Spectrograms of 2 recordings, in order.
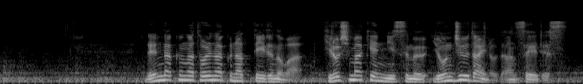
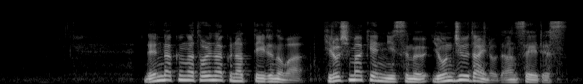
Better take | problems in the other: second | background sound (Drum); 15 dB below the speech

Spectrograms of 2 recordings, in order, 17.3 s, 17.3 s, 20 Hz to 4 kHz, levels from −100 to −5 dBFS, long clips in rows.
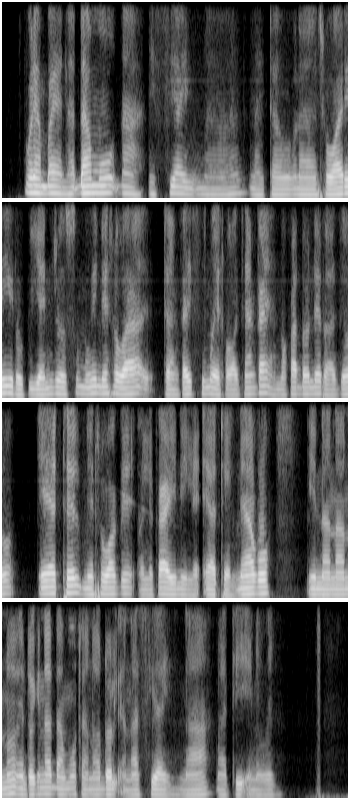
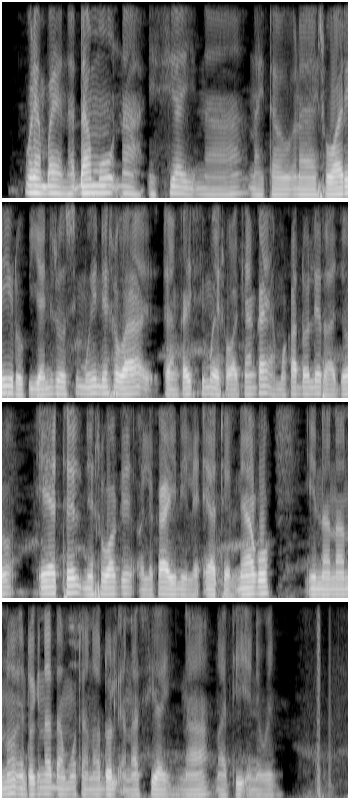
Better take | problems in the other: second | noise reduction (neural mask model DeepFilterNet 3)

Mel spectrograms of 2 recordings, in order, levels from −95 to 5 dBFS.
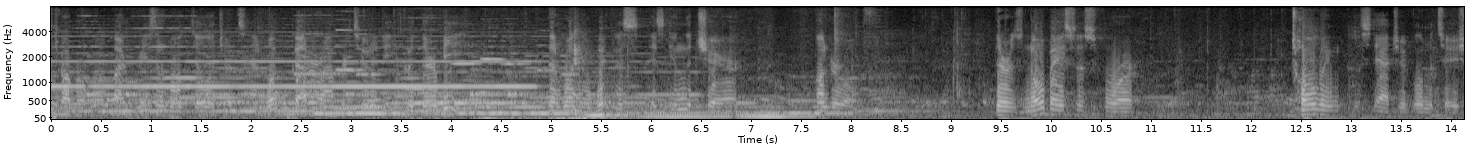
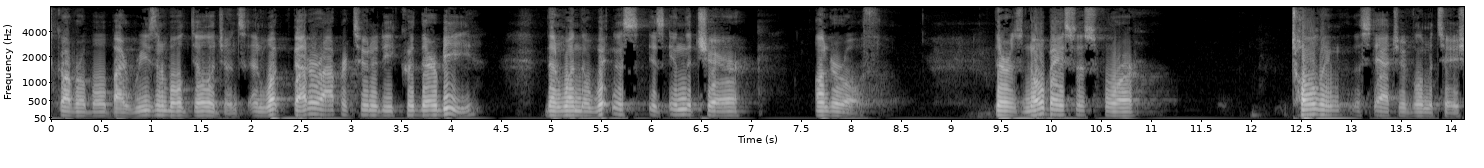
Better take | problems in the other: second | background sound (Musical instrument); 4 dB above the speech

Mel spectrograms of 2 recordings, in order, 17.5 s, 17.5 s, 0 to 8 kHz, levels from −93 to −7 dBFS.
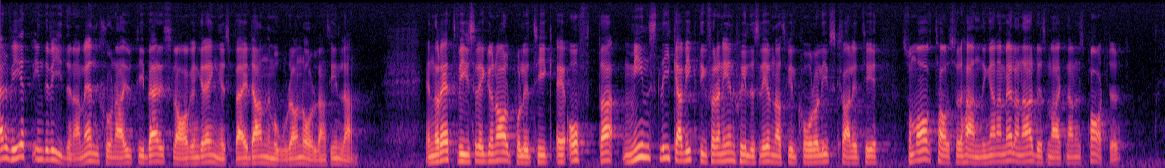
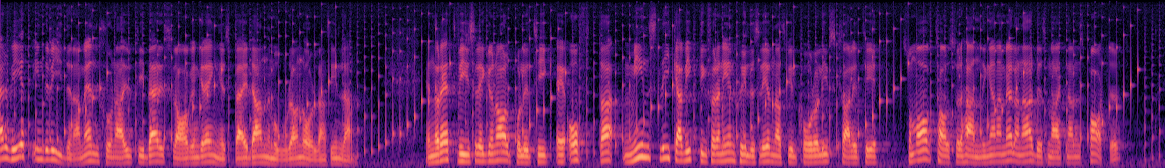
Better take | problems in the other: first | background sound (Ringtone); 17 dB below the speech

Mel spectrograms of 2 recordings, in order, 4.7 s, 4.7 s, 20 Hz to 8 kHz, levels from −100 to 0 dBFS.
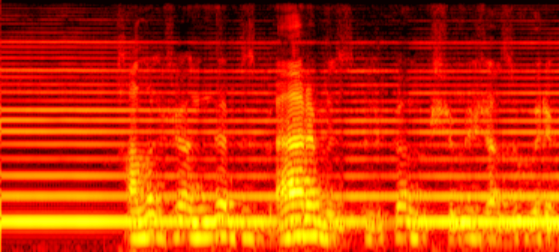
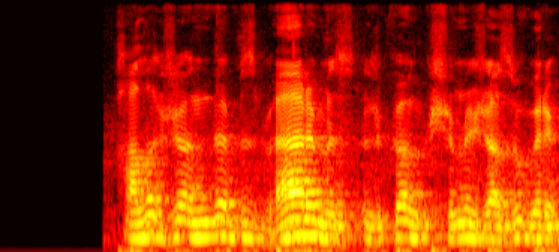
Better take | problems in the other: second | noise reduction (neural mask model RNNoise)

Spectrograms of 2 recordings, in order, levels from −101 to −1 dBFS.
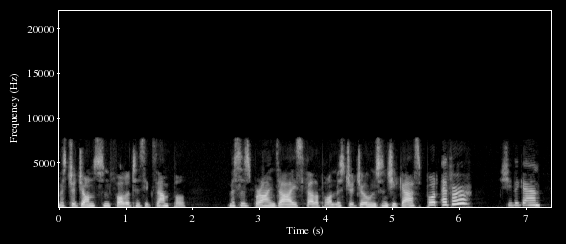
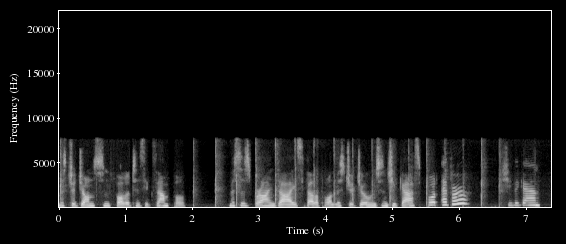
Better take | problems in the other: first | noise reduction (neural mask model RNNoise)

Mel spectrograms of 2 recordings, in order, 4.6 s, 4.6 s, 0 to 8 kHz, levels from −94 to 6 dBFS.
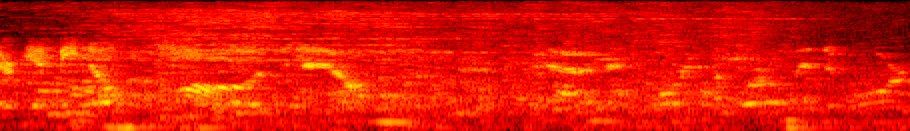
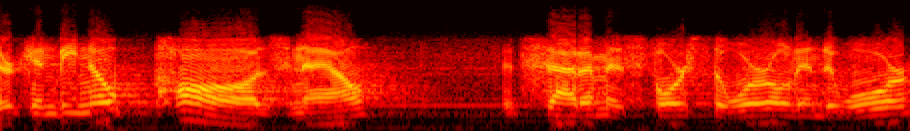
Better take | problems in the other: second | noise reduction (classical method WPE with log-MMSE)

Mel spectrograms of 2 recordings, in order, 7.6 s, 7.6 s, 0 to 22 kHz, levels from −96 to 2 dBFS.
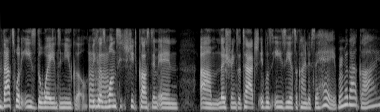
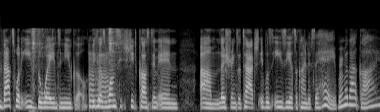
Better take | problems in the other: first | background sound (Rattle); 14 dB below the speech

